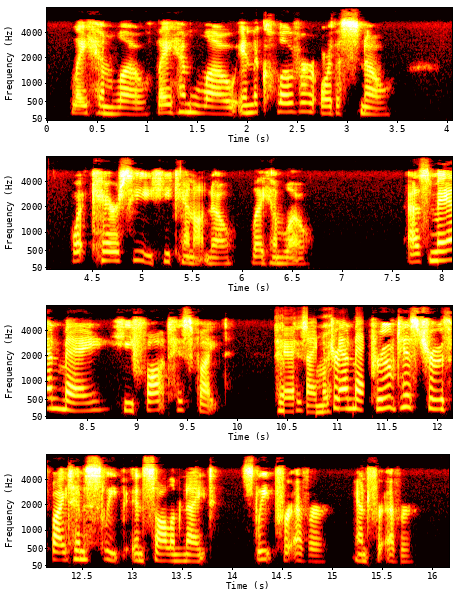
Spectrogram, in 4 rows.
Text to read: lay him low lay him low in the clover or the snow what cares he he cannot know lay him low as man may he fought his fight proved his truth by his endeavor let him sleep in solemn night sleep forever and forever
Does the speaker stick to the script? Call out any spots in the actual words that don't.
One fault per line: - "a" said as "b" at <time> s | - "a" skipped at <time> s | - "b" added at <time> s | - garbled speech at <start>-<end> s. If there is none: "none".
- garbled speech at 10.4-11.3 s
- "his endeavor let" skipped at 12.3 s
